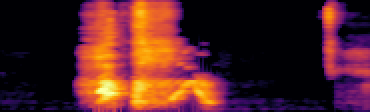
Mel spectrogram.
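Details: Single sneeze from a female: a quick voiced intake, then a sharp burst with a sliding vocal tail, followed by a brief click of room noise.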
